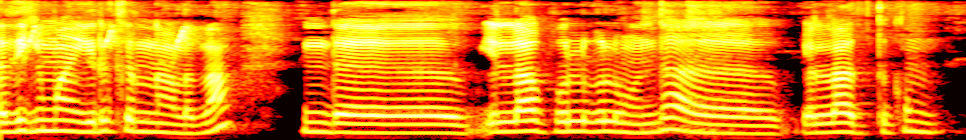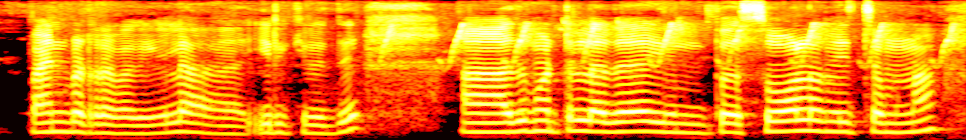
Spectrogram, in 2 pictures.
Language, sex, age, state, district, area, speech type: Tamil, female, 18-30, Tamil Nadu, Kallakurichi, urban, spontaneous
